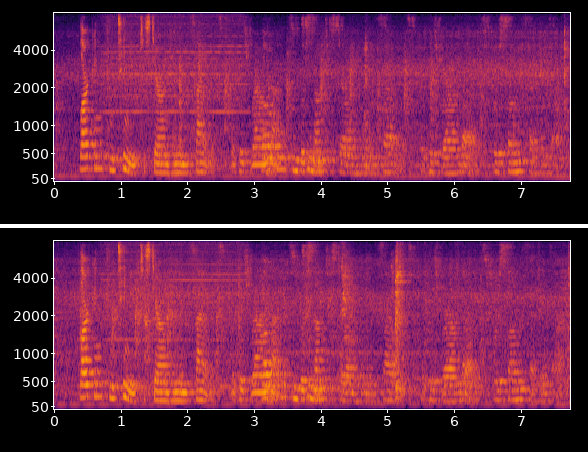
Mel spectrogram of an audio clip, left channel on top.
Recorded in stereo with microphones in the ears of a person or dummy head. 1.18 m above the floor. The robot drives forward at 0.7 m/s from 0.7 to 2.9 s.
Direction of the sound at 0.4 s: Centre (ahead or behind).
